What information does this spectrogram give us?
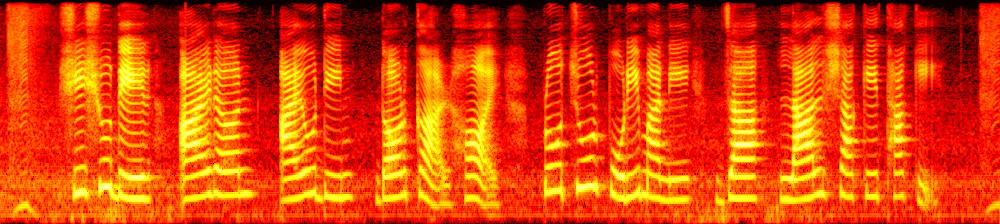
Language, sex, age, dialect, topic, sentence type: Bengali, female, 25-30, Standard Colloquial, agriculture, statement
